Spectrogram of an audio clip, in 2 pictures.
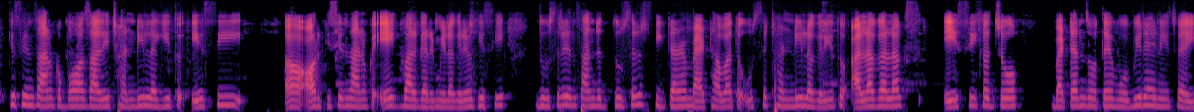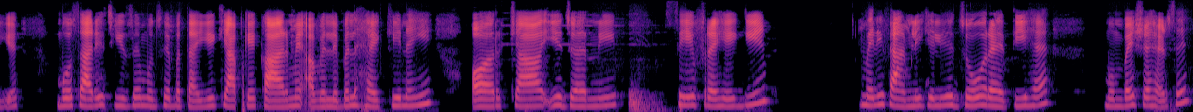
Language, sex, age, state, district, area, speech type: Urdu, female, 60+, Uttar Pradesh, Gautam Buddha Nagar, rural, spontaneous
